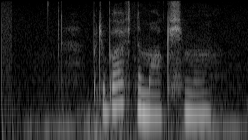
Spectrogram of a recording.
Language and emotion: Russian, neutral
